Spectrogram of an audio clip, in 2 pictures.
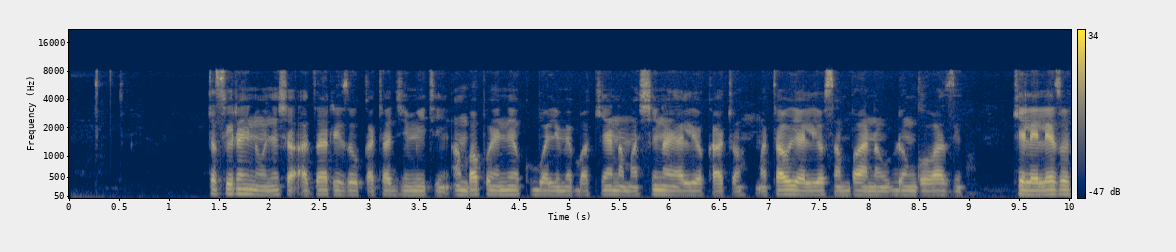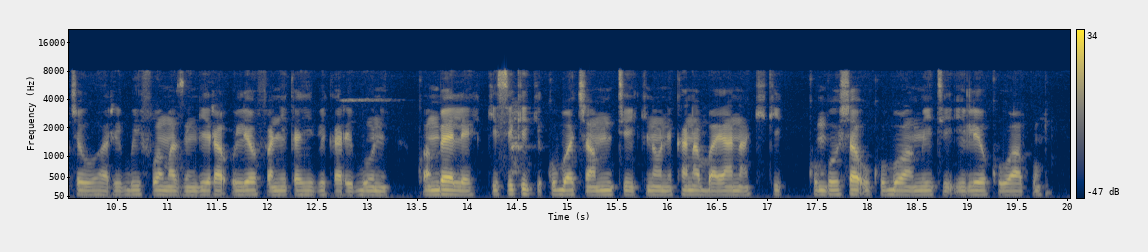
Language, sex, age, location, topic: Swahili, male, 18-24, Nairobi, health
